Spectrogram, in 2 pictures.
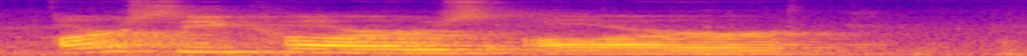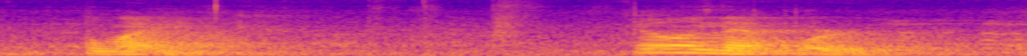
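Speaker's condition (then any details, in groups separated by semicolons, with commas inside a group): No condition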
